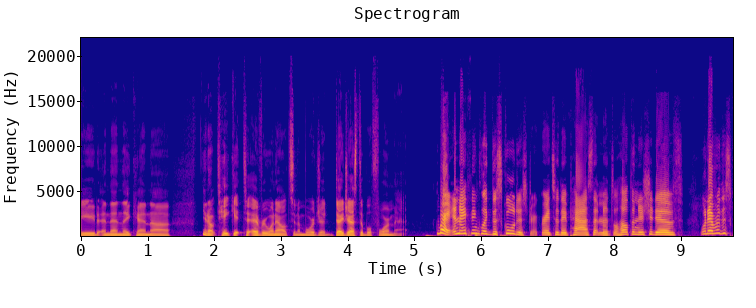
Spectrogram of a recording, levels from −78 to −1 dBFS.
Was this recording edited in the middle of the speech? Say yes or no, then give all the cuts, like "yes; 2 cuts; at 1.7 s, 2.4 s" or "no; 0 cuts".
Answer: no; 0 cuts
